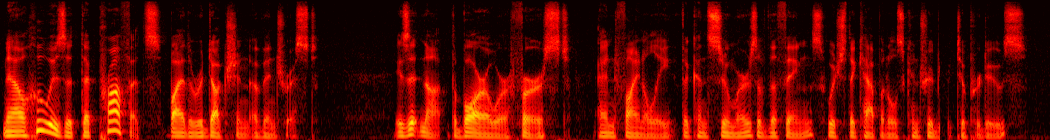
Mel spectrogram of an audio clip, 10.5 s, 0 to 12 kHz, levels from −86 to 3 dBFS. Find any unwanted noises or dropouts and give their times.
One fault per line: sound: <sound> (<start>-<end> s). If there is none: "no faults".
sound: dropout (9.4-9.5 s)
